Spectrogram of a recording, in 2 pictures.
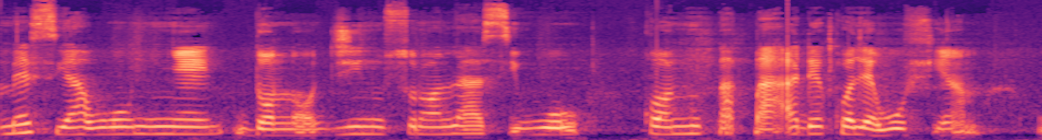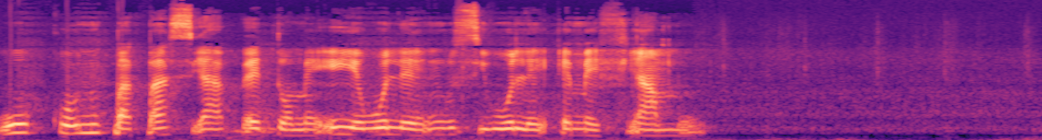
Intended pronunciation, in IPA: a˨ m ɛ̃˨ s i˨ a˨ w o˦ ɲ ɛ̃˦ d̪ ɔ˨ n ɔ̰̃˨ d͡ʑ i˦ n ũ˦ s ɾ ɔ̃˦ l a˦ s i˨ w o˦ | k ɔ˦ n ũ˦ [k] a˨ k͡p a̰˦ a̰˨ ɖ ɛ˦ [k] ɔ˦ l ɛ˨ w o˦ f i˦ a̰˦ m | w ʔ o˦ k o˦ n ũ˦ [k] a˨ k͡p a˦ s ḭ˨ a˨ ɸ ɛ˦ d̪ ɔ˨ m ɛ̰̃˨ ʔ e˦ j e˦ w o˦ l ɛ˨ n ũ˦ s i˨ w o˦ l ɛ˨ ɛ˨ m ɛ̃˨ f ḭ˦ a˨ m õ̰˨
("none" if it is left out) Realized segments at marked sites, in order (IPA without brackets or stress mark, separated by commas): k͡p, k, k͡p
